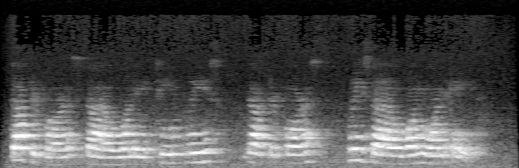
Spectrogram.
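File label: Hospital Pa; Short Announcement, From Down Hallway.; Short Announcement, From Next Room.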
